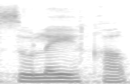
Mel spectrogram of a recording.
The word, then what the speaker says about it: Zulikha: That's so how the Arabic pronunciation is Zulikha, but look, I do commercial real estate, so I'm around a lot of white Texans.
